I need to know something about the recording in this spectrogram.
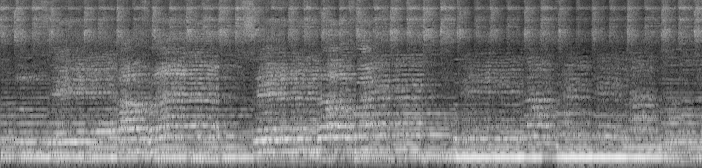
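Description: A congregation singing a gospel song in French in held, drawn-out notes over a sustained bass note, with a steady high percussion beat.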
